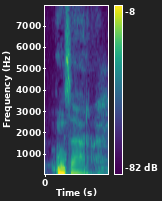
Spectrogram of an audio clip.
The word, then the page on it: nsar: Biak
